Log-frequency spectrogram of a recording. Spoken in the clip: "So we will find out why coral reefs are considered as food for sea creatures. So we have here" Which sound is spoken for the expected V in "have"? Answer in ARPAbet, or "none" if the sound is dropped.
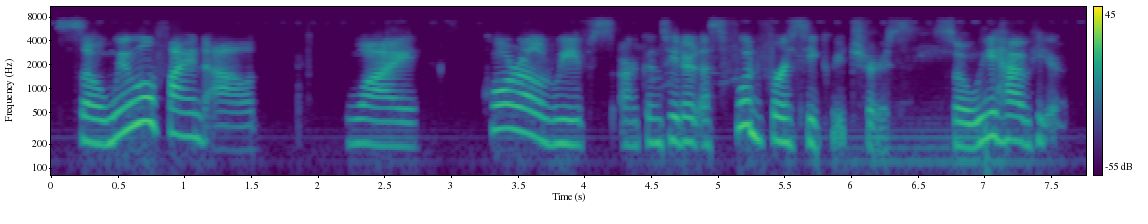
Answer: V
